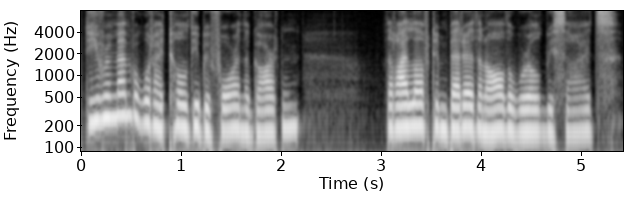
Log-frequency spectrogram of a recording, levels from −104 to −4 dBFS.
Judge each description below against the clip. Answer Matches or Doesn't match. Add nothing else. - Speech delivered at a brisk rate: Matches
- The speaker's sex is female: Matches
